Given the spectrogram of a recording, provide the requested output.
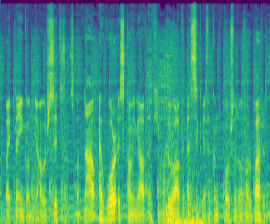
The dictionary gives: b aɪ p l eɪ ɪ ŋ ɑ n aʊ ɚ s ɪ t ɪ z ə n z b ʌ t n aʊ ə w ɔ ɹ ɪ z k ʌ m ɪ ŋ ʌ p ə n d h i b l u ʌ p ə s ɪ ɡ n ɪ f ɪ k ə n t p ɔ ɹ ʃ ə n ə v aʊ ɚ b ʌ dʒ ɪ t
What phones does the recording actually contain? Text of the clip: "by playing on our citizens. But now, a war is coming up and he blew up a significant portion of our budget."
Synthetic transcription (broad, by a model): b aɪ p l eɪ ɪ ŋ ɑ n aʊ ɚ s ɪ t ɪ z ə n s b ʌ t n aʊ ə w ɔ ɹ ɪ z k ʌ m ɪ ŋ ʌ p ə n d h i b l u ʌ p ə s ɪ ɡ n ɪ f ɪ k ə n t p ɔ ɹ ʃ ə n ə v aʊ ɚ b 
